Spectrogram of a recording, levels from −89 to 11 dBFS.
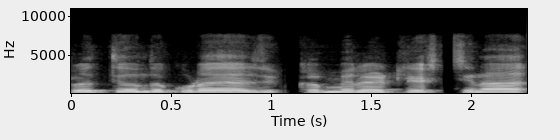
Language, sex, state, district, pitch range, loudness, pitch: Kannada, male, Karnataka, Chamarajanagar, 135-150 Hz, -16 LUFS, 140 Hz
